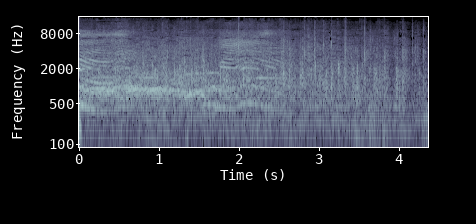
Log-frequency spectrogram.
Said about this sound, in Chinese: 谁鼓掌呢？刚才谁鼓掌呢？我都这个样了，你们还鼓掌？你们再鼓一个试试！谢谢你们残酷的掌声。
